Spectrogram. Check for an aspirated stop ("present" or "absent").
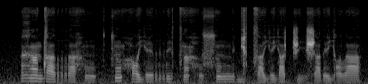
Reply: absent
